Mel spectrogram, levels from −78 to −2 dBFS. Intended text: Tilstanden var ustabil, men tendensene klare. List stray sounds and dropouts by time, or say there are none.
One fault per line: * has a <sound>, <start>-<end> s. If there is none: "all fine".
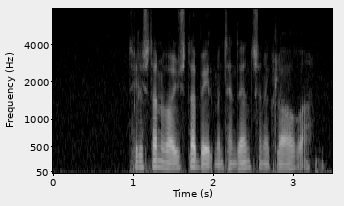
all fine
